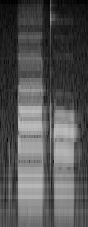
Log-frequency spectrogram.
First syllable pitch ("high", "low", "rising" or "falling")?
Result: high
